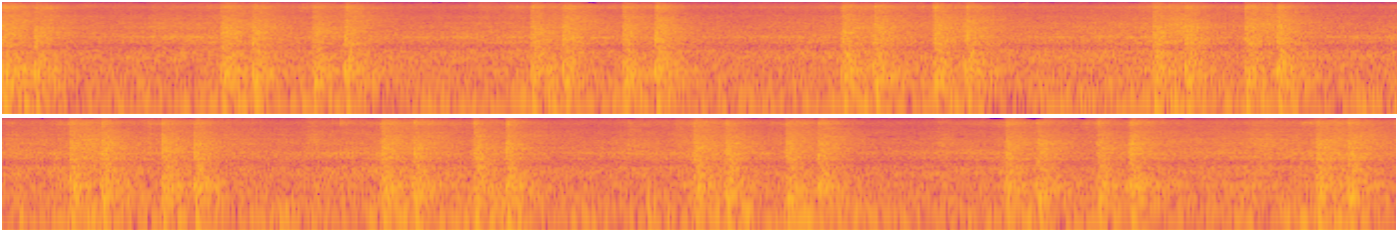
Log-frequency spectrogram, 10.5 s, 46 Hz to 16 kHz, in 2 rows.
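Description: Taiwan Railways EMU3000 electric multiple unit (set EMU3027) running past along the platform. Under a steady low rumble, its wheels click over the rail joints in evenly repeating pairs, one pair for each bogie.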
